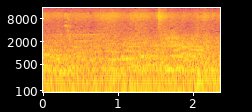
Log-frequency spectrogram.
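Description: Near silence: faint room tone, with a soft rustle of a cotton garment being handled and folded.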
